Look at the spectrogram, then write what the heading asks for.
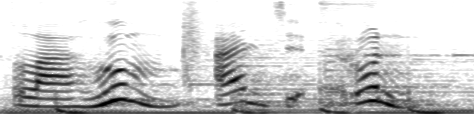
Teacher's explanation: huruf mim sukunnya dilafalkan dengan jelas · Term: idhar syafawi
